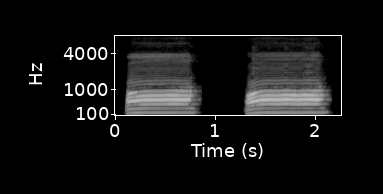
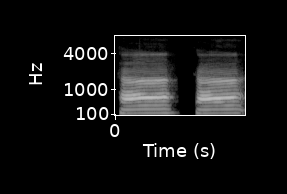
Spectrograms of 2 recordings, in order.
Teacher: pangkal lidah kita naik ke atas, menyentuh dengan atau bertemu dengan langit-langit yang lunak. Nah, itu tempat keluarnya huruf qaf.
